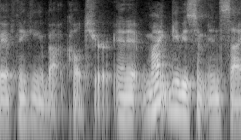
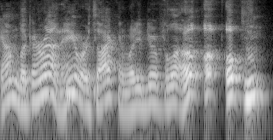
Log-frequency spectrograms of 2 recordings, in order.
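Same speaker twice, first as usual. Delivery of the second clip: high, nervous cubicle chatter; nervous coworker; 7 semitones higher than usual. Retold or imitated. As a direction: pop up and duck down, rising to a squeak. Coworkers popping up over cubicles.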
